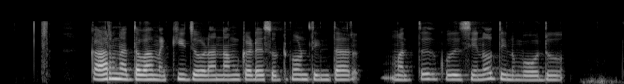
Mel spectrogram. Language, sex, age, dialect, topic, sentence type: Kannada, female, 18-24, Northeastern, agriculture, statement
